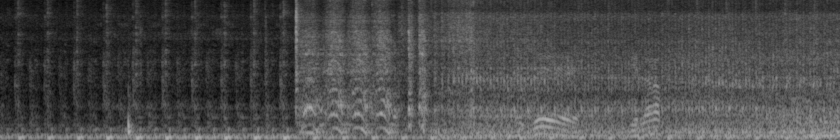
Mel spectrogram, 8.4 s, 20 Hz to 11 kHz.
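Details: Pickup truck, started after about 20 minutes of charging its flat battery through a 20 m cable from a walk-behind tractor. The starter cranks briefly, then the engine catches and settles into a steady, even idle with no misses or knocks; a healthy start.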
